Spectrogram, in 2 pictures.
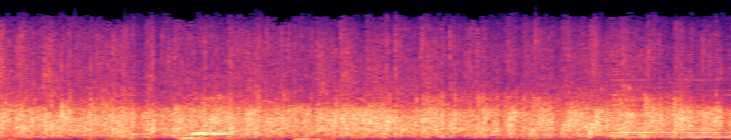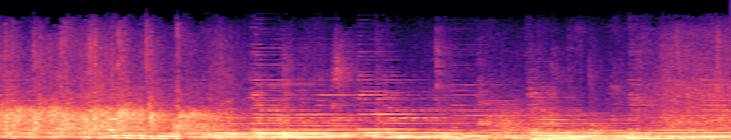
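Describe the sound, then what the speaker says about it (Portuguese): A church congregation breaks into loud sustained applause during a worship service, a thick wash of clapping with crowd noise as music and voices rise beneath it toward the end. "Eu quero Te convidar a dar uma grande salva de palmas para o Senhor Jesus"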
